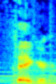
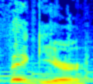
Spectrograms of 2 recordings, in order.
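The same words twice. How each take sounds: First: No y sound comes before the second syllable. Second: A y sound comes before the second syllable. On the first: "than figure" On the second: "get that y sound in there, making it more figure"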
